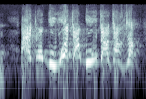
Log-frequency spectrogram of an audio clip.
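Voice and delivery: high, loud imitation of Hokkien; mock Hokkien chatter. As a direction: bark out exaggerated Hokkien-sounding syllables. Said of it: "Itu Hokkien itu kalau ngomong". (menirukan Hokkien, nada tinggi keras)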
